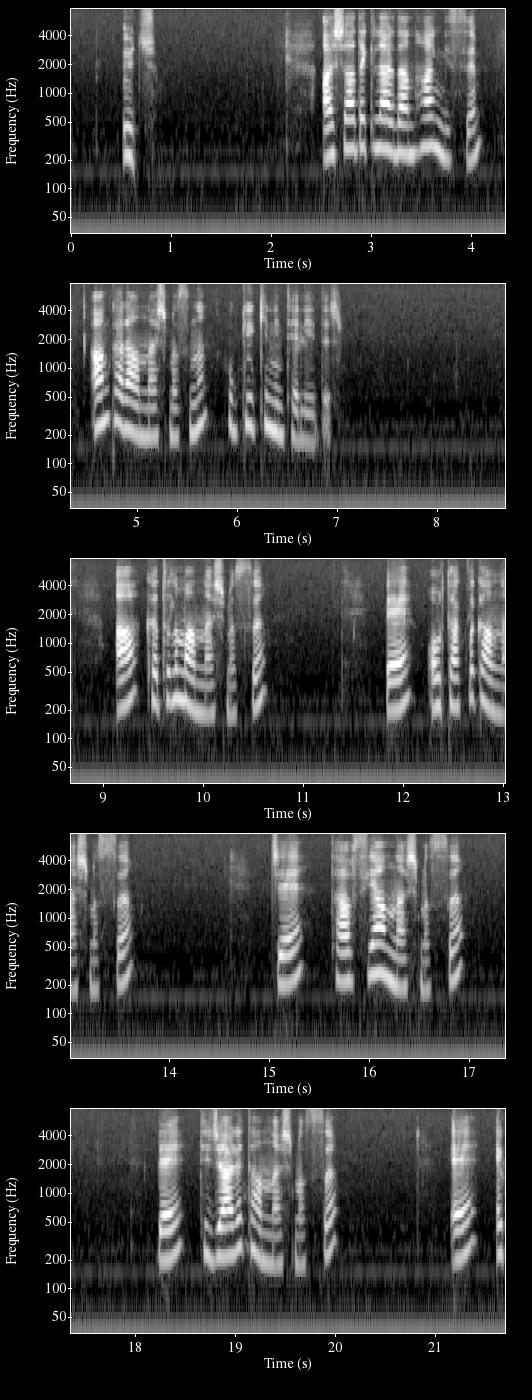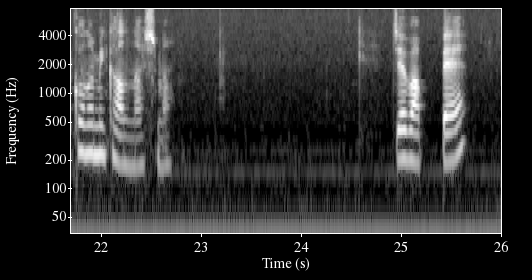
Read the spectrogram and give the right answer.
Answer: Cevap B. Ortaklık Anlaşması.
